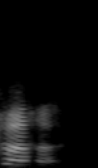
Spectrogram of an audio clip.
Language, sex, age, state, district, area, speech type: Bengali, female, 18-30, West Bengal, South 24 Parganas, rural, conversation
